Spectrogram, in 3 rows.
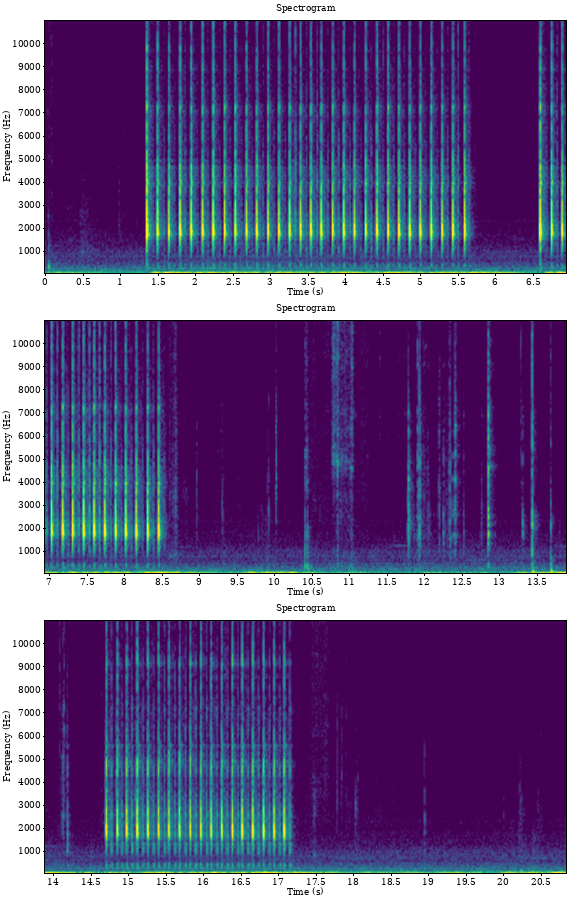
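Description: Typing test on a Roze 65 mechanical keyboard fitted with a GMK spacebar: three bursts of rapid, close keystrokes with clacky spacebar hits, separated by short pauses with a few isolated key taps, no talking.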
